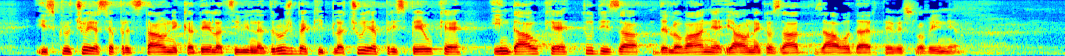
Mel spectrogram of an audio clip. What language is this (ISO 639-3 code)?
slv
